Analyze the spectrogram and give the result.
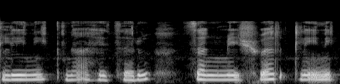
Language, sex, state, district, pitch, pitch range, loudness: Kannada, female, Karnataka, Bidar, 220 Hz, 210-230 Hz, -17 LUFS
